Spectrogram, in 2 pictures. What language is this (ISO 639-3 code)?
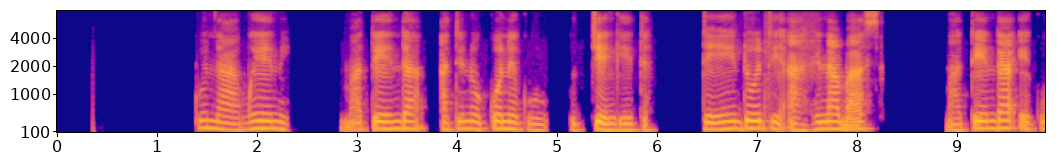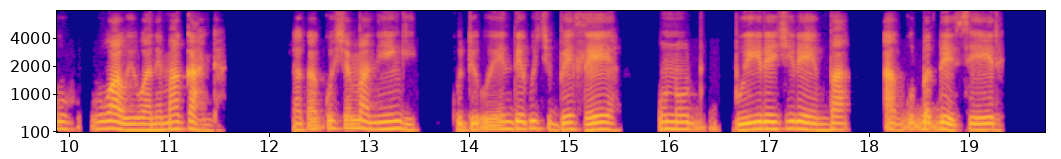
ndc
